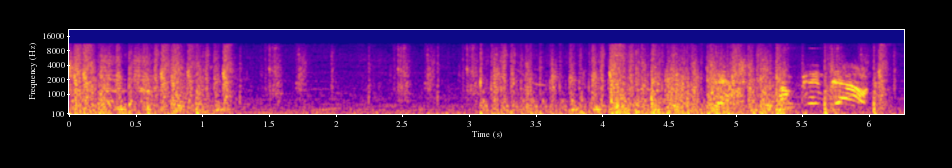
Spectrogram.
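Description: Bursts of mortar and gunfire from the tactical war game Valkyria Chronicles 4, a dense run of sharp explosive cracks and rattling shots, loud and close, with a heavier flurry near the end.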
